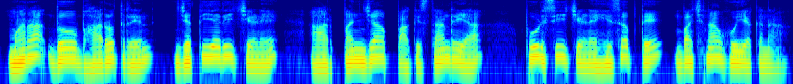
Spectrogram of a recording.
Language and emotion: Santali, neutral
